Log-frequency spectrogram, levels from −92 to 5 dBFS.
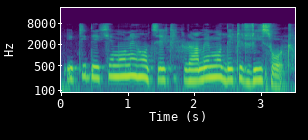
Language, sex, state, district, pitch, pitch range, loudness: Bengali, female, West Bengal, Kolkata, 220 Hz, 200-240 Hz, -14 LUFS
